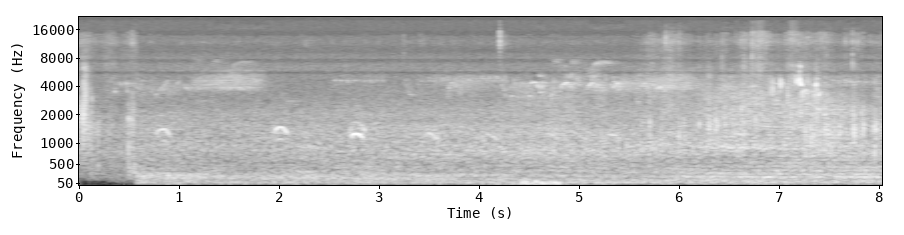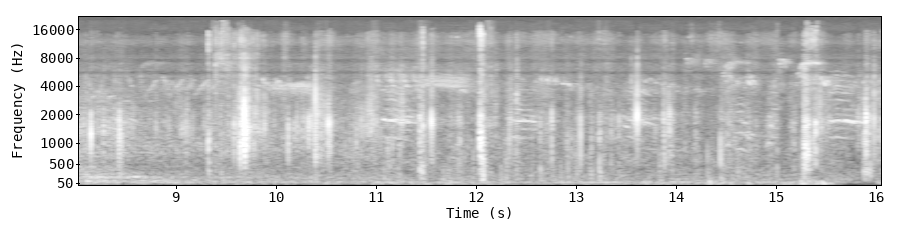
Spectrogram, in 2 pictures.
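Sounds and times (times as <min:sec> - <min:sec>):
low rumble: 0:00.6 - 0:11.1.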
